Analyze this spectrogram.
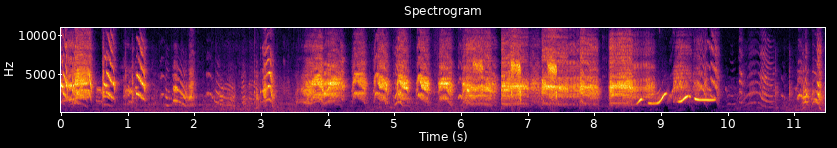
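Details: Newly hatched Indian ringneck parakeet chicks from a young captive pair's first breeding. Harsh, raspy squawks come in rapid bursts, several per second, with a few clear upward-sliding whistled notes near the end.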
